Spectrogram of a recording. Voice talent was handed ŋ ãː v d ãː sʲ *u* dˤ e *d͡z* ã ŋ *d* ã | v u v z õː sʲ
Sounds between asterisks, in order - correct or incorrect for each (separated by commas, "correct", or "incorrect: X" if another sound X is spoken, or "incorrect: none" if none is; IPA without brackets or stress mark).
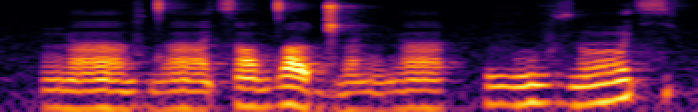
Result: incorrect: ũ, incorrect: ɖ͡ʐ, incorrect: ɡ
